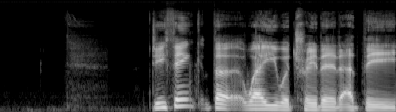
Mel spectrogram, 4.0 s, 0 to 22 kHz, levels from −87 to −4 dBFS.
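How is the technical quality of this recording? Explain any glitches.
One glitch stands out: a loud pop from 2.57 to 2.59 s, between "you think the" and "you were". A brief voltage spike, likely from a switch, plug or static discharge, entered the signal chain, producing a single sharp pop roughly 10 dB above the speech, which carries on underneath.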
